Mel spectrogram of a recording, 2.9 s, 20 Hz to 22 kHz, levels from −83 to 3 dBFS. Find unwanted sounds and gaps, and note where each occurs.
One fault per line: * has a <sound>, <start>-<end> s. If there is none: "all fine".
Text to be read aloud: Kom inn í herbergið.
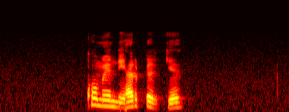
all fine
